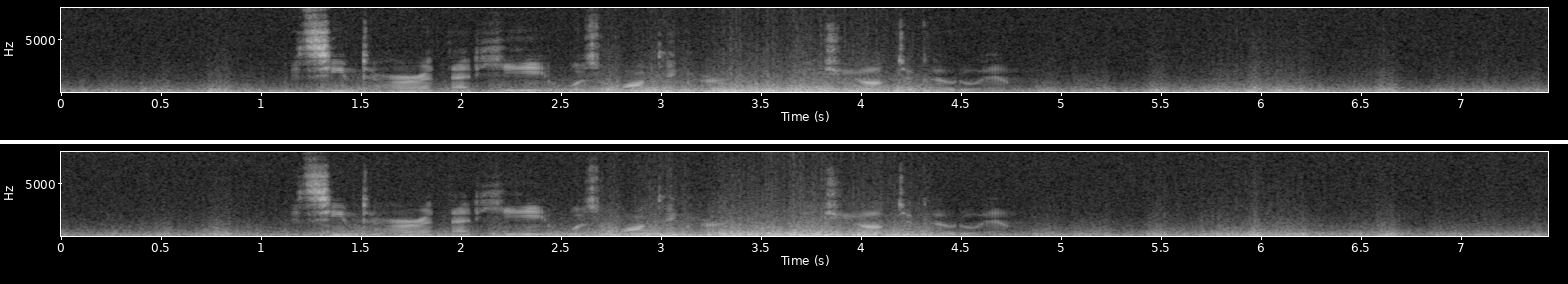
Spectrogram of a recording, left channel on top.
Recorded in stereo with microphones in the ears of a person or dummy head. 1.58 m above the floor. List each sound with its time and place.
1.1 s a man speaking: 15° left (ahead or behind); by 4.9 s 5° left (ahead or behind)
